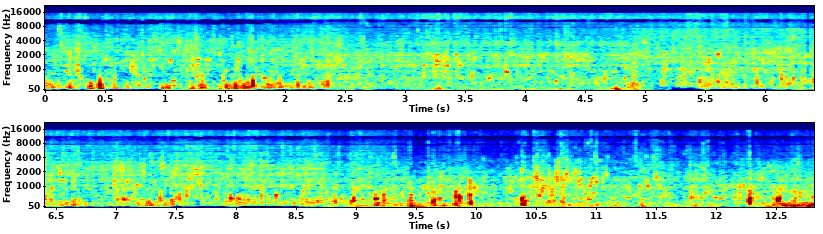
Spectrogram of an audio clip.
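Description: Spring water pouring and splashing from a spout into a stone basin, with short irregular splashes and knocks as large pumpkins are set down and rinsed in the water.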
